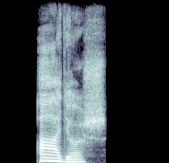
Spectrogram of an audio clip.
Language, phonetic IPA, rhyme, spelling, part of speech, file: Hungarian, [ˈaːɟɒʃ], -ɒʃ, ágyas, adjective / noun, Hu-ágyas.ogg
- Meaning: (adjective) bedded (with or having a certain type or number of beds); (noun) concubine, lover (a woman living with someone outside of legal marriage, in a romantic relationship)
